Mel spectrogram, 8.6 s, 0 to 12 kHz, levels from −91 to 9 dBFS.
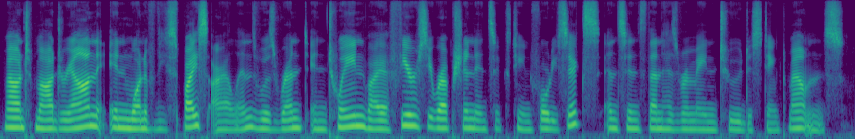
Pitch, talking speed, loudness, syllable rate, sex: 180 Hz, 195 wpm, -19 LUFS, 5.0 syllables/s, female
